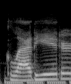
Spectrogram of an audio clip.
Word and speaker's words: GLADIATOR: Gladiator, is that how you pronounce it? – Yes.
